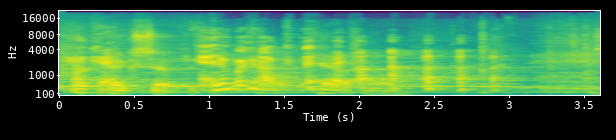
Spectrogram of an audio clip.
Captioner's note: laughs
